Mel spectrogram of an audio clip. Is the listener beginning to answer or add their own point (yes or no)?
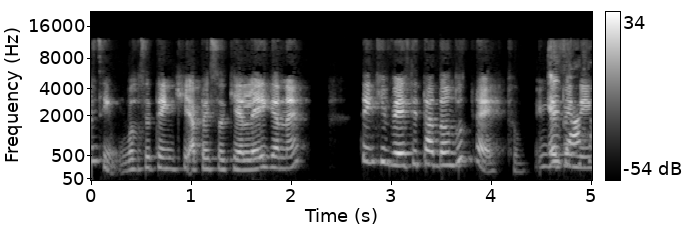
yes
